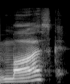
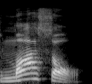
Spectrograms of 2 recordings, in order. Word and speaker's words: Mosul: fighting over, I'm trying to think, is it mosque? I'm not too sure how to pronounce it.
